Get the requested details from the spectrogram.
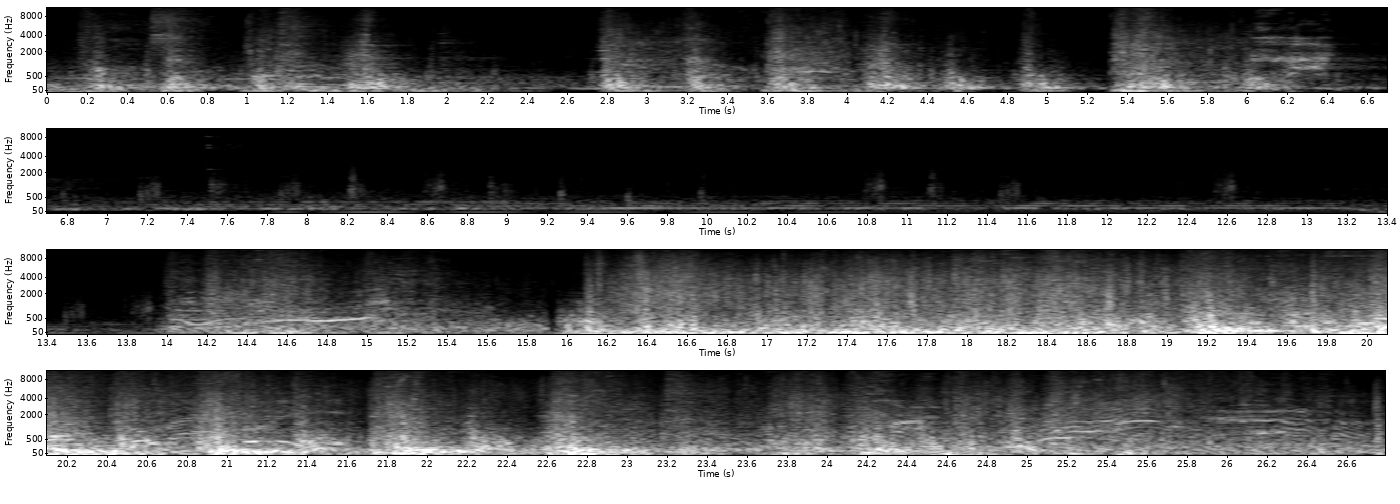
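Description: Game combat sounds clash and thud as a hero fights monsters.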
